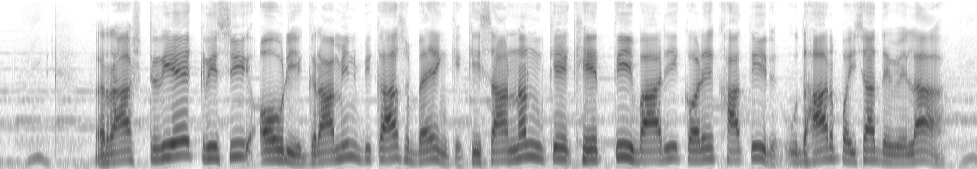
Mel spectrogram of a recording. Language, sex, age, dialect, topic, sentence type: Bhojpuri, female, 51-55, Northern, banking, statement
